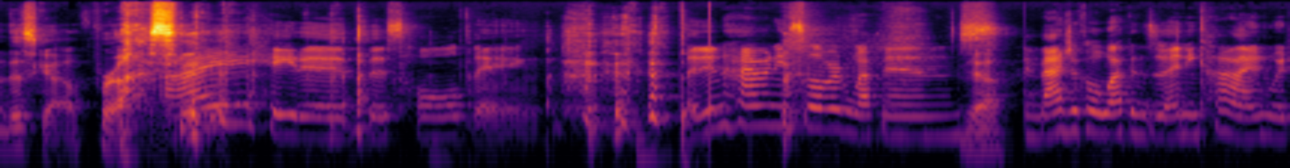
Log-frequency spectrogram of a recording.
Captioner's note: laughs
